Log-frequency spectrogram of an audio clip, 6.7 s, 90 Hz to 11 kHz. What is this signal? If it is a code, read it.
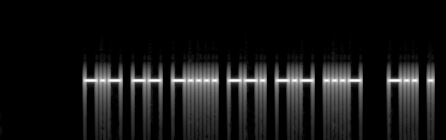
Morse code, heard as a keyed tone, about 20 wpm, 700 Hz. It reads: KM6GKV DE
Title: USA Callsign DE Callsign 20wpm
